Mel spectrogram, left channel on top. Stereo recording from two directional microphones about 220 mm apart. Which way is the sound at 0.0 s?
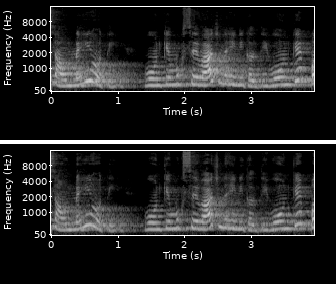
30° right (ahead or behind).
